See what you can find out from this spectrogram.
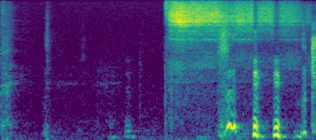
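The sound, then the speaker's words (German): After a near-silent moment, a sudden loud sizzle bursts in, a water drop hissing on hot stone, with a bright steamy hiss and small crackles lasting to the end. “Hört ihr das? Das ist der Tropfen auf dem heißen Stein.”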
